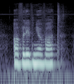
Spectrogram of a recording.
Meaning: to influence
- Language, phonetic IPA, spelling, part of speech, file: Czech, [ˈovlɪvɲovat], ovlivňovat, verb, Cs-ovlivňovat.ogg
